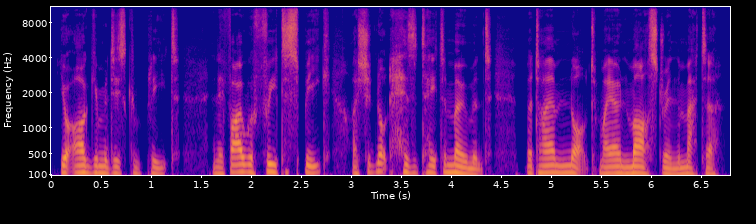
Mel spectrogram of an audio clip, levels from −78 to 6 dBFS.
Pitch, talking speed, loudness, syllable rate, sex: 120 Hz, 240 wpm, -21 LUFS, 6.6 syllables/s, male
